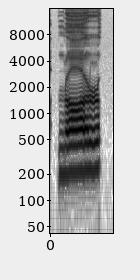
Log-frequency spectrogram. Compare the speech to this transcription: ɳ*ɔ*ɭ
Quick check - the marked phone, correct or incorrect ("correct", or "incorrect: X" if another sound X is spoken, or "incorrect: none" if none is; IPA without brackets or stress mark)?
correct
